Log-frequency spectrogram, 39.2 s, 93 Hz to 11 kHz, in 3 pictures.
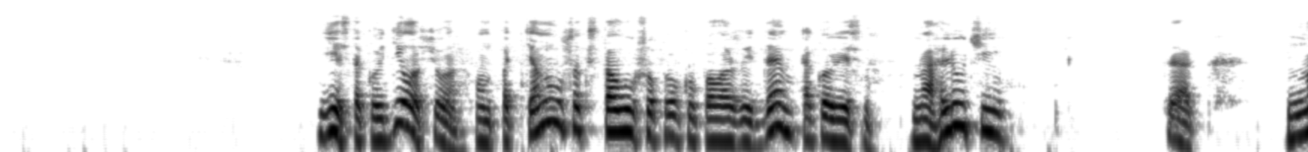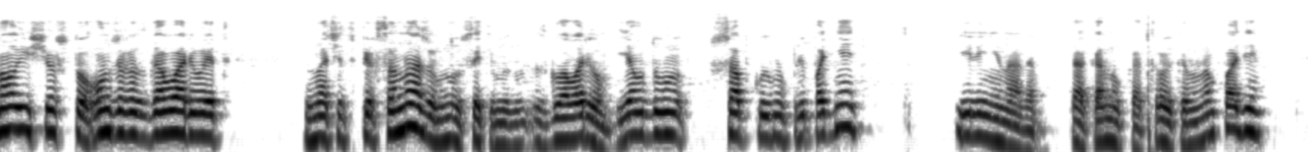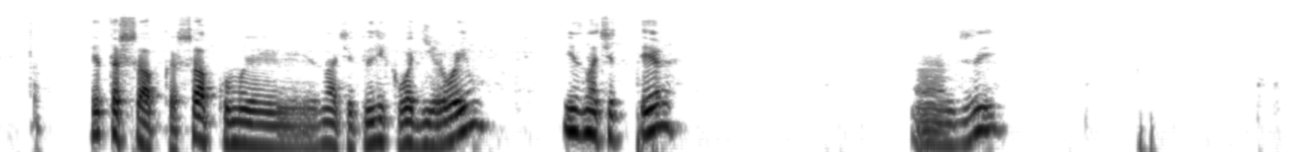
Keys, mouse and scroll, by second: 5.6-6.5 middle drag, 7.4-8.2 middle drag, 9.6-10.0 middle drag, 10.7-14.1 middle drag, 18.9-22.2 middle drag, 23.1 click, 27.6-29.7 drag, 30.8 Delete, 32.7 r, 35.4 g, 37.6 r.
